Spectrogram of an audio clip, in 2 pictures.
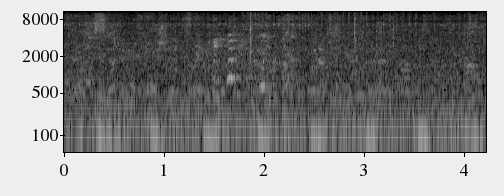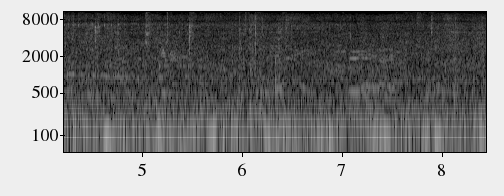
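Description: Street ambience on a pedestrian street: scattered voices of passersby, over a low, irregular rumble on the microphone.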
